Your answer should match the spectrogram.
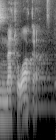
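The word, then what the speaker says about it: Matoaka: this is another name we've Americanized the correct pronunciation is mataka and mataka is the birth name of none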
